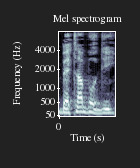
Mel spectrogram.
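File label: "beta body", Nigerian Pidgin, male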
